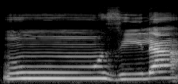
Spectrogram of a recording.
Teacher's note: वमा उन्ज़िला, नून साकिन के बाद जा है, हरूफ इख्फा में से नून की आवाज़ को हम क्या करेंगे, नाक में छुपा के पढ़ेंगे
